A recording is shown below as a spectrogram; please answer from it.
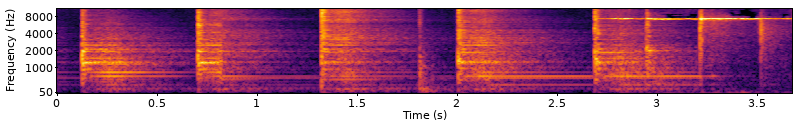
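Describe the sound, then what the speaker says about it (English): Five or six sharp metallic hammer blows land at uneven intervals as bolts are hammered out of a 2009-2017 Chevy Traverse strut, each leaving a short ringing clang, with a thin high tone near the end. "Now carefully hammer out these bolts."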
